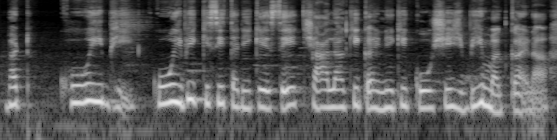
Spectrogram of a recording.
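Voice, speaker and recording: A woman voicing a male gang member who gives a quiet, stern warning. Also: fairly high pitch, steady tone, slow. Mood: threatening. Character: male kidnapper, threatening and stern.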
